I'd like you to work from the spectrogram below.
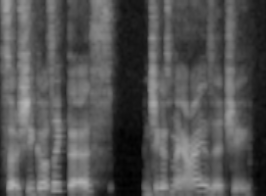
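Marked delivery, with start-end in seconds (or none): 1.7-2.5 hushed, really quiet, soft, matter-of-fact. Retelling mom complaining about her eye: imitating someone speaking quietly. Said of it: "really quietly".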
